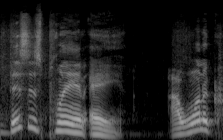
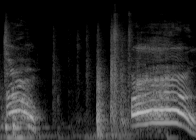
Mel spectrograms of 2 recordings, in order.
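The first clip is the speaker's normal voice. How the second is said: pained cries; much slower than usual. Real, not acted. Blinded by onion, high pained yelps to viewers. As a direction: cry out from the burning sting. Eyes burning, can't see.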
